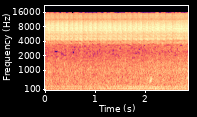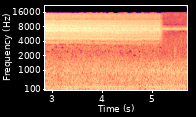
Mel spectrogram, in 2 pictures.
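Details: A cicada in a tree gives a loud, shrill, steady buzz that pulses rapidly, then cuts off abruptly near the end, leaving only a thin faint whine from farther off.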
